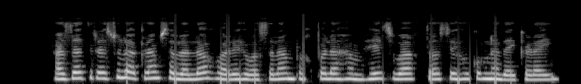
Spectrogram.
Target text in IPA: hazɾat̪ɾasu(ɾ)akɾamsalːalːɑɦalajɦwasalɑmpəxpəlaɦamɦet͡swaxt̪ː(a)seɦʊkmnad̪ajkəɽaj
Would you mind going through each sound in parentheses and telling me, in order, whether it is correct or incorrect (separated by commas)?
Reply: incorrect, incorrect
